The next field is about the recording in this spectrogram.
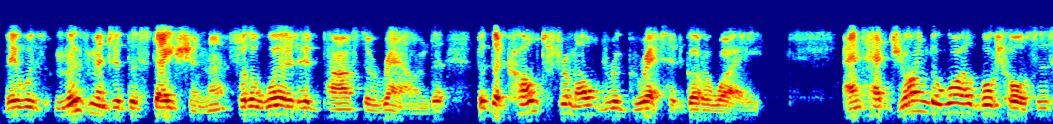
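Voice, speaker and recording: A man's voice: mid-range voice, narrow, tinny audio. A man with an Australian accent giving a dramatic recitation of poetry. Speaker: poetry reader.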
